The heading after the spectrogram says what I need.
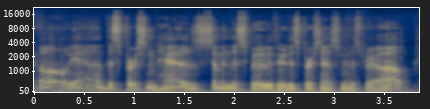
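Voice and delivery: put-on high, quick elderly clerk voice; old person voice. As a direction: raise the pitch like an old shopkeeper. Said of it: "my old person voice".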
